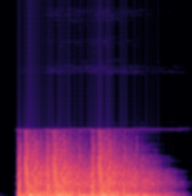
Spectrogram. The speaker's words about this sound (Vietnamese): Trên không trung, tiếng nổ vang không ngừng, màn mưa kiếm màu lam rơi xuống liên miên không dứt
